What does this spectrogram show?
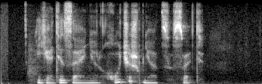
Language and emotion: Russian, neutral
